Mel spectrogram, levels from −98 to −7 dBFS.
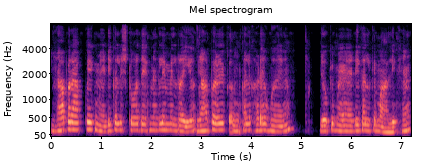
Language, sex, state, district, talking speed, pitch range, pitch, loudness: Hindi, male, Jharkhand, Sahebganj, 200 wpm, 145-175 Hz, 160 Hz, -32 LUFS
